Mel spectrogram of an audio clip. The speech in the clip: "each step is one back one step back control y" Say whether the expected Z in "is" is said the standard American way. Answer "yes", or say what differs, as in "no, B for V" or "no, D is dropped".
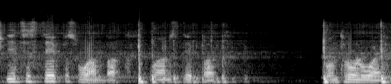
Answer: no, S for Z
